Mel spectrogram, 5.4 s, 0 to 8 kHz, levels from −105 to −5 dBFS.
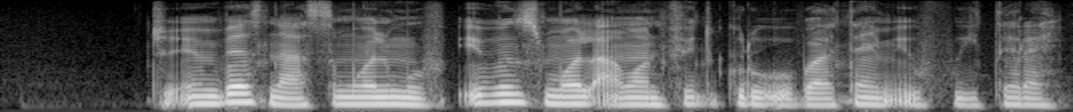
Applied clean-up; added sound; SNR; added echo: none; none; none; none.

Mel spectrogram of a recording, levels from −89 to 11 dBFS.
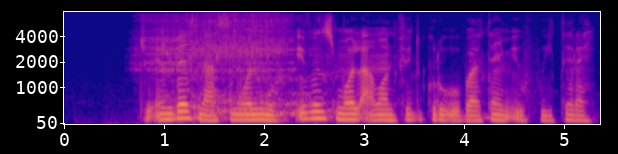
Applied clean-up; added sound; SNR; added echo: none; Sink (filling or washing) / Water; 12 dB; none.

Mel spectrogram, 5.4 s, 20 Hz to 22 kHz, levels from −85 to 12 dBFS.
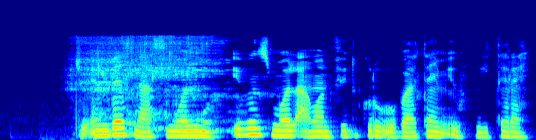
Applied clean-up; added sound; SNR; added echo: classical method log-MMSE.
